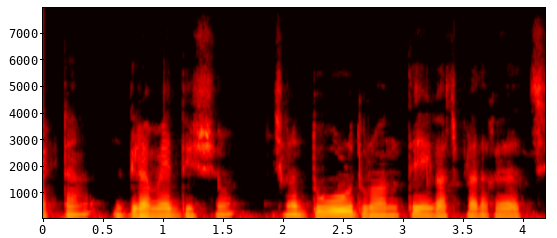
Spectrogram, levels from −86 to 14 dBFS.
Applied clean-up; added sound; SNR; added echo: none; none; none; none.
